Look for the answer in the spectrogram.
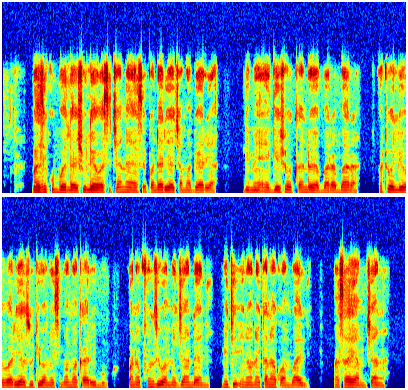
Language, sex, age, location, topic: Swahili, male, 18-24, Nairobi, education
